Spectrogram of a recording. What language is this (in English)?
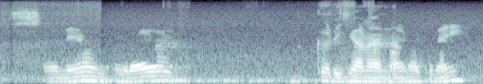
Punjabi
